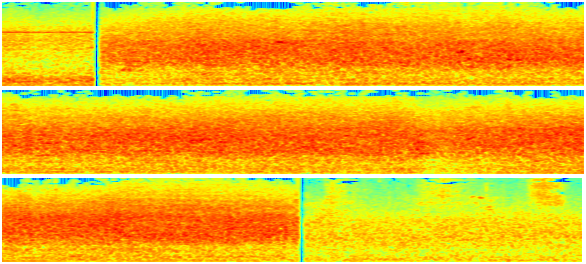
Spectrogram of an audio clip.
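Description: Steady noise of freeway traffic, many cars passing at speed close by. It cuts off abruptly about eleven seconds in and gives way to a quieter, more distant traffic hum.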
